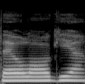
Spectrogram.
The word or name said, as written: teológia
